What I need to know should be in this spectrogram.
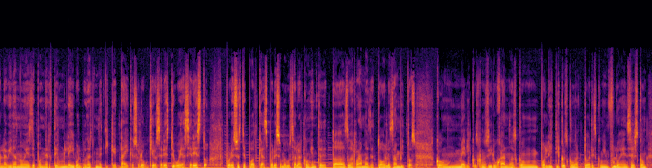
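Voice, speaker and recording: A man's voice: sits low, warm tone. A man hosting a solo motivational podcast, talking earnestly and emphatically, sometimes repeating words while he looks for the phrase. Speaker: podcast host.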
